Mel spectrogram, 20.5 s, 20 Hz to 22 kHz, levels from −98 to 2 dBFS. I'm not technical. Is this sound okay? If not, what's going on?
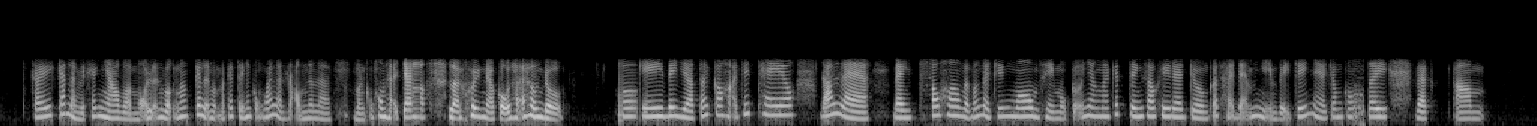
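No. Two related problems are audible in this speech recording.

The first runs through the whole clip: it has passed through the iLBC codec, a compression system built for internet phone calls. It keeps only a narrow phone-line band, roughly 200 Hz to 3.6 kHz, so the voice sounds thin and boxed-in, with a slightly rough, artificial edge. Unlike simple muffling, which only dulls the top, this adds a grainy, synthetic quality to the voice itself.

The second is lost iLBC frames, where small chunks of the call never arrived. This happens at 5.43 to 5.8 s, 8.25 to 8.5 s, 12.29 to 12.43 s and 18.0 to 18.19 s. In the first two, the gaps are scattered, with the longest stretch lasting about a tenth of a second. In each gap the decoder fills in by repeating the last bit of voice mixed with noise, so you hear a brief, held, buzzy or breathy vowel rather than silence or a click. Each 30 ms chunk is coded on its own, so the voice snaps back to normal almost immediately.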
